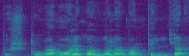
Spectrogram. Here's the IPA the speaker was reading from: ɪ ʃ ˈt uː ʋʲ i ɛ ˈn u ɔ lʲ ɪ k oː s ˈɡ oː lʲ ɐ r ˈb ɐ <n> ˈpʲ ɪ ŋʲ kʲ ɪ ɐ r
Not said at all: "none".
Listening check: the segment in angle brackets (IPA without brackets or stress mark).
n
